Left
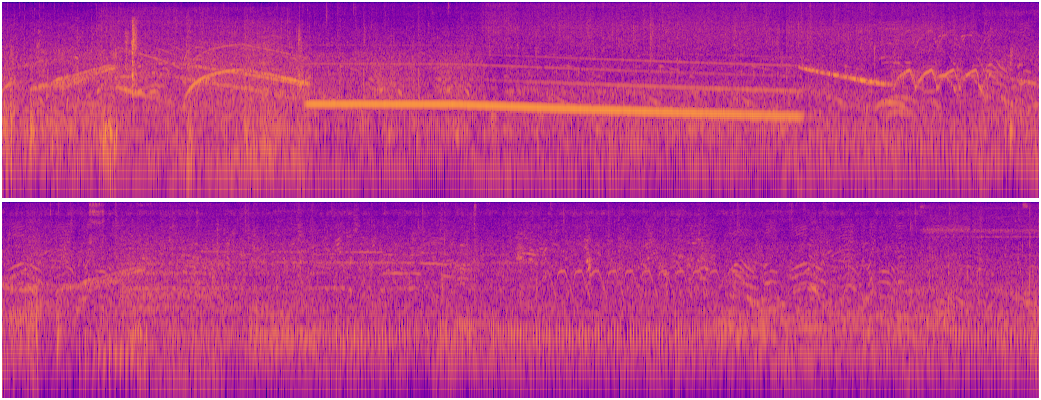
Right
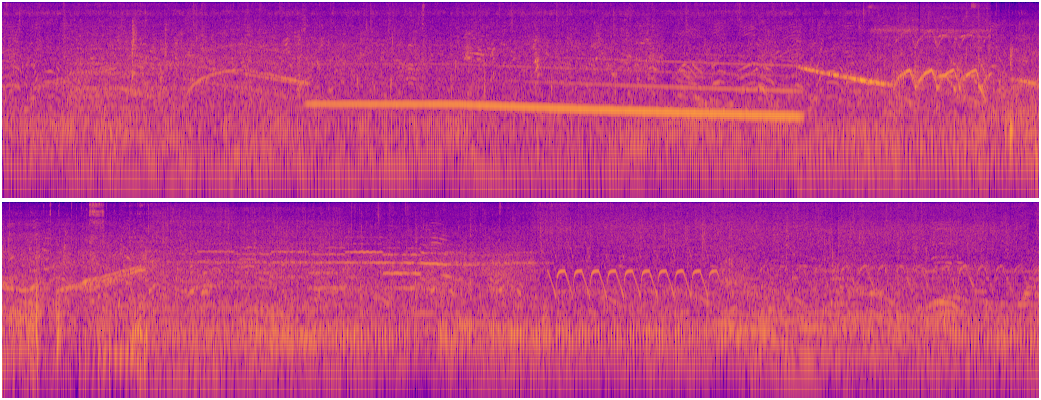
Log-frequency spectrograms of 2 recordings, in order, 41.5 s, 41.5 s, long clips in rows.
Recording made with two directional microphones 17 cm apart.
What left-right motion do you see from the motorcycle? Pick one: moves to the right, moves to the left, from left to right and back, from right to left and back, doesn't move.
doesn't move.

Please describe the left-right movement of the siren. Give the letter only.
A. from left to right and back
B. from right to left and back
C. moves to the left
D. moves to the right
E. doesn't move
D.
